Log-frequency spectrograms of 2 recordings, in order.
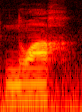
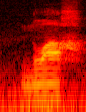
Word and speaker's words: noir: And it's not that hard in many words, like noir, noir. See, for black, right? Noir. You see, it's barely pronounced at the end of words, usually.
